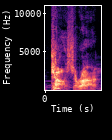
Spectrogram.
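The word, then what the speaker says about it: Kha'Sheran: He is a chaos sorcerer and war leader of the Kasharan. Do you want to say that again properly? Kasharan.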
